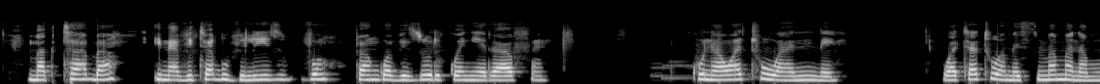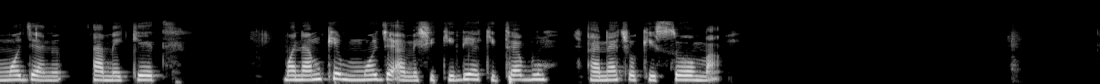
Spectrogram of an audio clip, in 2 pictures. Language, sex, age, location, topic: Swahili, female, 18-24, Nairobi, education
